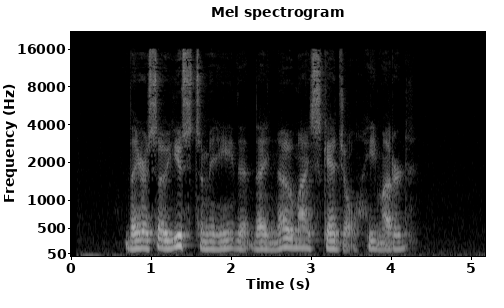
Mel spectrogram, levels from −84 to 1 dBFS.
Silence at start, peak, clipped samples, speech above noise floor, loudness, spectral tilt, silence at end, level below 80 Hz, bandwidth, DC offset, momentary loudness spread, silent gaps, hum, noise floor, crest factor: 0.15 s; -16 dBFS; under 0.1%; 33 dB; -34 LUFS; -5 dB/octave; 0.9 s; -68 dBFS; 16.5 kHz; under 0.1%; 10 LU; none; none; -66 dBFS; 18 dB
